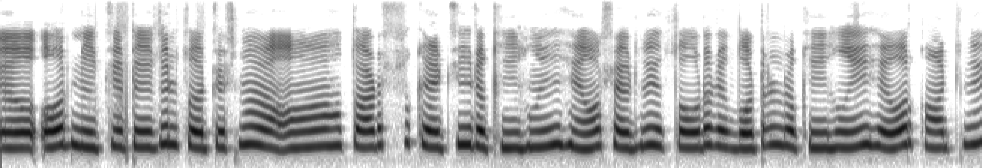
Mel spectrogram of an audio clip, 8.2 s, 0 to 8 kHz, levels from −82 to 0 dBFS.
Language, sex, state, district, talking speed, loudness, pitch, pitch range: Hindi, female, Odisha, Sambalpur, 200 wpm, -15 LUFS, 265 Hz, 255-290 Hz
